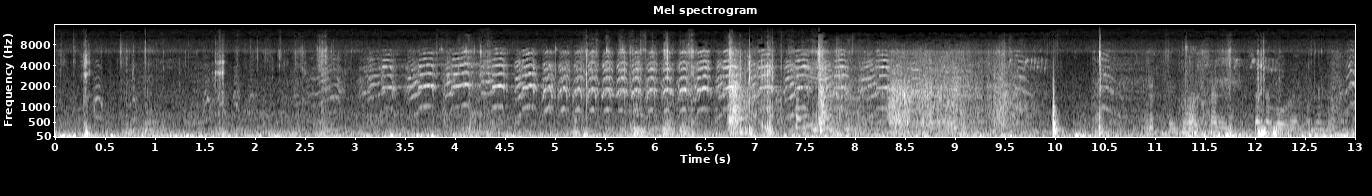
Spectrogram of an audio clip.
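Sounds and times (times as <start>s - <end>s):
bird chirping rapidly: 1.5s - 10.8s.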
